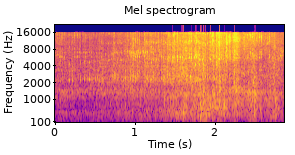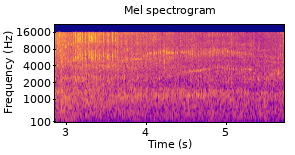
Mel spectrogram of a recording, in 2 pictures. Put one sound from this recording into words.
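Small tyres scrape and skid over loose dirt.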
